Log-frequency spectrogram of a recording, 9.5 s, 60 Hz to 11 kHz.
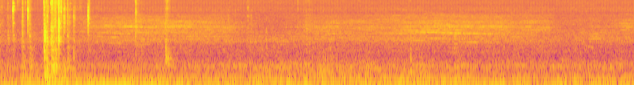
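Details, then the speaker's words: Volvo 480ES barn find with replacement ECU fitted, fuel pump disconnected, at key-on: a few crisp clicks then quiet background; fuel pump relay engaging as it should, with ignition lights expected. "what we should hear is when I put the key in we should hear the fuel rate relay come on and we should get ignition lights"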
